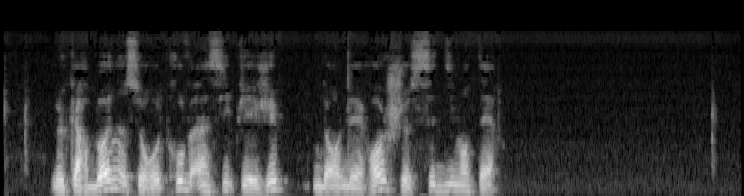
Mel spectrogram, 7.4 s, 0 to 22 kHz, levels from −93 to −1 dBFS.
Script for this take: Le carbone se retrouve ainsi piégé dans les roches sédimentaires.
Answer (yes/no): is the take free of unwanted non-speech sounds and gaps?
yes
